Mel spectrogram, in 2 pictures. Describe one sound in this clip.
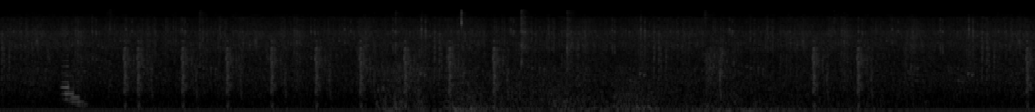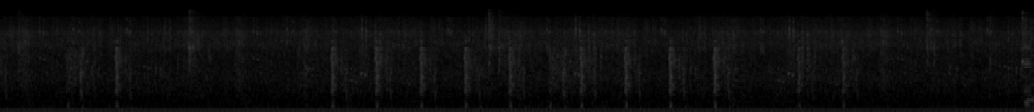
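Footsteps hurry quickly over the ground.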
